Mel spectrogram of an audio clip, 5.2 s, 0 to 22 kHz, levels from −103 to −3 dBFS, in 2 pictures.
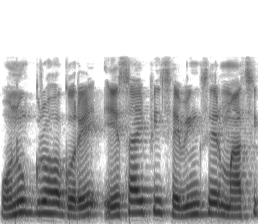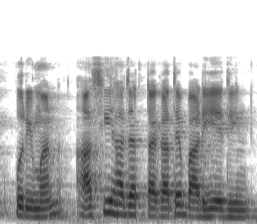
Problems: none marked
